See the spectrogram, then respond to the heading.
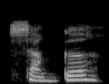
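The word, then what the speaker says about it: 上课: 上课， Oh, nada 44, Bu. Jadi, 上课. 上课， Ya, K-nya KH ya.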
